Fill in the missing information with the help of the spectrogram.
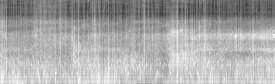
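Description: Long pointed nails scratch fast and hard across the surface of a large, flat, solid pink Himalayan salt block. The result is a dense, continuous, bright, gritty rasping that stays steady throughout, with only a brief dip just past the midpoint before the scratching resumes.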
